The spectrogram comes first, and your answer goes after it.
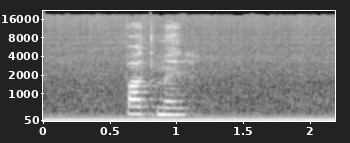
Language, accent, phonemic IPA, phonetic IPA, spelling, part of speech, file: Armenian, Eastern Armenian, /pɑtˈmel/, [pɑtmél], պատմել, verb, Hy-պատմել.ogg
- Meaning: to relate, tell, narrate, recount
